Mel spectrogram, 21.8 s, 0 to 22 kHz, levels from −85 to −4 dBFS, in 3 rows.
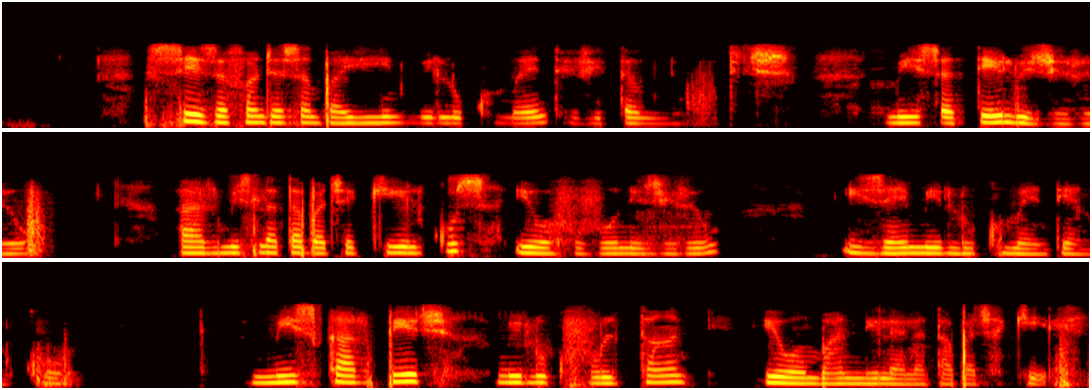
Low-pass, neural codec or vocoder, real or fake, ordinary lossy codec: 5.4 kHz; none; real; AAC, 32 kbps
